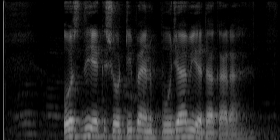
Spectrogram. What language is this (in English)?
Punjabi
